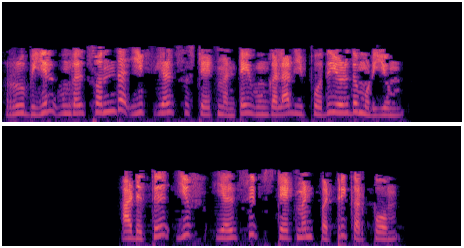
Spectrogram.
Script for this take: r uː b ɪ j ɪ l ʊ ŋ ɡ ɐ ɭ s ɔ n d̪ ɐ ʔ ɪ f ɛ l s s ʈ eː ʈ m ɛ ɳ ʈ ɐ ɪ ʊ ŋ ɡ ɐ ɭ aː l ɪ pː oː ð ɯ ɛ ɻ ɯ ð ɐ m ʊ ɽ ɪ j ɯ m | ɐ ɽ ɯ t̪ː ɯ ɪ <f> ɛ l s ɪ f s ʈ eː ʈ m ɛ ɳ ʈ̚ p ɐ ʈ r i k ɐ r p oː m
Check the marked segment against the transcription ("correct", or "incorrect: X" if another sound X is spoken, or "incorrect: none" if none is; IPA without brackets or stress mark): correct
